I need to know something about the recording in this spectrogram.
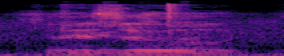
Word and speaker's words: DAZN: How do you pronounce it, mate? Dazn.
